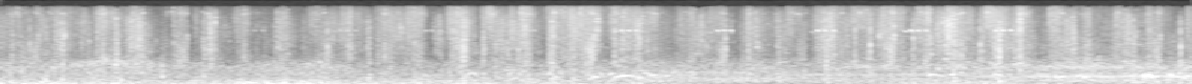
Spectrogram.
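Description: Footsteps crunch steadily over rocky ground.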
